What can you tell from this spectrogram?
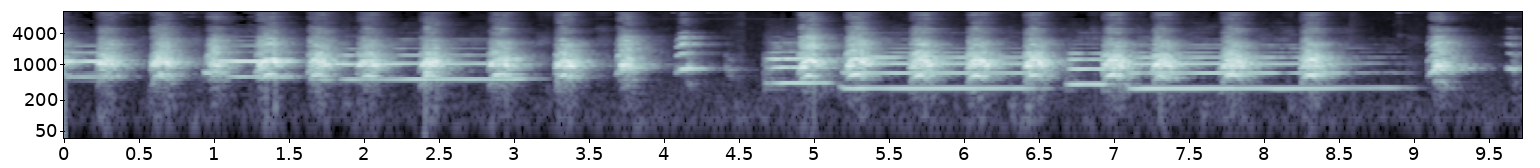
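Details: Podengo singing along to trumpet playing: long sustained, slightly wavering howled tones that shift down in pitch, mixed with short brassy trumpet blasts repeated about two to three per second, with a brief pause midway.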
